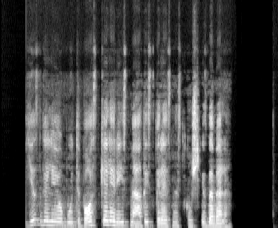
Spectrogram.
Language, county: Lithuanian, Vilnius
